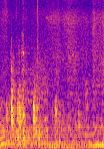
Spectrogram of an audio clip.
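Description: A screwdriver scrapes as it turns a screw.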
